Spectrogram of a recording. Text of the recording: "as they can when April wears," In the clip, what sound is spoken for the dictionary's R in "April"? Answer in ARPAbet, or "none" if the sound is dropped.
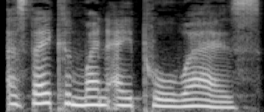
none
